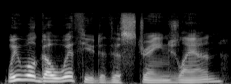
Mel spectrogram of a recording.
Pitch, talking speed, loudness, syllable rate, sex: 130 Hz, 235 wpm, -17 LUFS, 4.7 syllables/s, male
